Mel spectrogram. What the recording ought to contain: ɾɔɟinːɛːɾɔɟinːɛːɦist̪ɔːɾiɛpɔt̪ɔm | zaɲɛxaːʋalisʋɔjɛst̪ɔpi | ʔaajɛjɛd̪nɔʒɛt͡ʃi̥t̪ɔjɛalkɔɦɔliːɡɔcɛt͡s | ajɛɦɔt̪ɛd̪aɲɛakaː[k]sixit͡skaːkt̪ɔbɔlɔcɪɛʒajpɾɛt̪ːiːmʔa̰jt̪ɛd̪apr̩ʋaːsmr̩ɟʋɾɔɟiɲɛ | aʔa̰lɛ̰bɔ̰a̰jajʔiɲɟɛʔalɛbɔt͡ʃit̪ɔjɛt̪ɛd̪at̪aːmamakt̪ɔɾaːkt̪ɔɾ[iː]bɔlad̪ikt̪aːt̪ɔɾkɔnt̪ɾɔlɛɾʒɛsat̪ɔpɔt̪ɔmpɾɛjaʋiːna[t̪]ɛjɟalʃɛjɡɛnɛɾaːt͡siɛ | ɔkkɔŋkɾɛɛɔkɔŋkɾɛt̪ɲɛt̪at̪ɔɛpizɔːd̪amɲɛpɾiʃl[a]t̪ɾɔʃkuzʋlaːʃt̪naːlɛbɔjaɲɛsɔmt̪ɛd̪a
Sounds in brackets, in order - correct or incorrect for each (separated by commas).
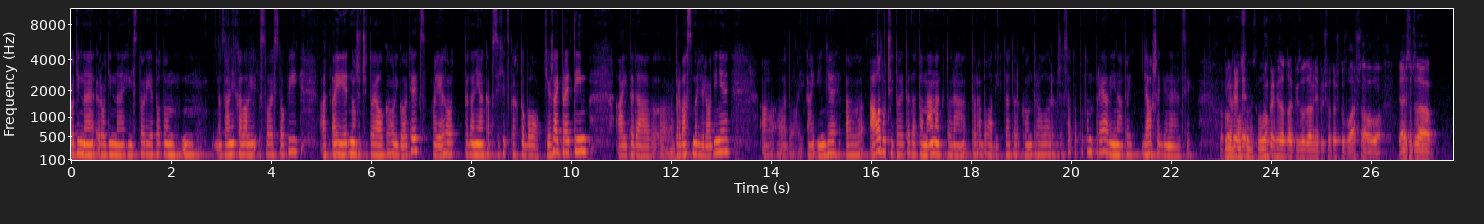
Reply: incorrect, incorrect, correct, correct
